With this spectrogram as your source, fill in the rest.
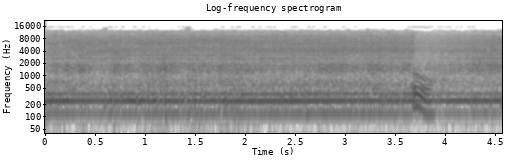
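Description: A BMW S1000RR motorcycle engine drones steadily and loud, with a brief rise and fall in pitch near the end as the throttle is jerked.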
